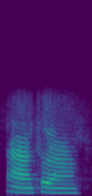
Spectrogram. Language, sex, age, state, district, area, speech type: Tamil, female, 18-30, Tamil Nadu, Kallakurichi, rural, conversation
